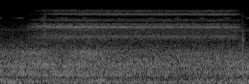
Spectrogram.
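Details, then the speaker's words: GM EVAP purge solenoid with code P0496 (EVAP flow during non-purge), vehicle stalls when refuelling: air blown through the unpowered, disconnected valve gives a steady two-second hiss, so it leaks when it should seal. "that's me blowing air through the solenoid that should not be right now with me disconnected I'm blowing air through there I shouldn't be able to do that"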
